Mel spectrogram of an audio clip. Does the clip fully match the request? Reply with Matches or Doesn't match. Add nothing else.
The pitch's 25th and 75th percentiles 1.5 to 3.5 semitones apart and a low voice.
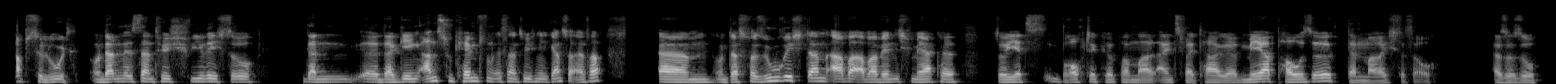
Matches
